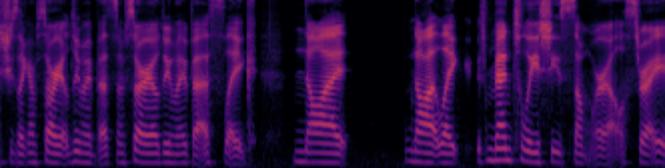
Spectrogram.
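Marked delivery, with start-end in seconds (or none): 0.3-2.2 frantic, panicked, distracted, with repeated words. Retelling an anime scene where a character apologizes: imitating a panicked character. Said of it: "still panicking".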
